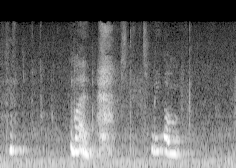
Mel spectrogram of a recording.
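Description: Teenage girls talk and giggle close to a phone's microphone.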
